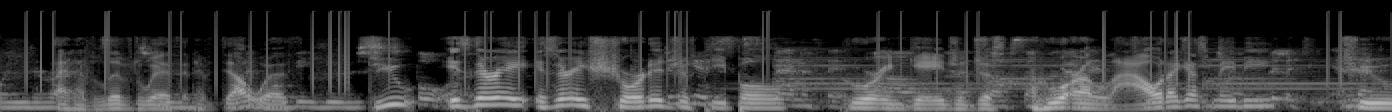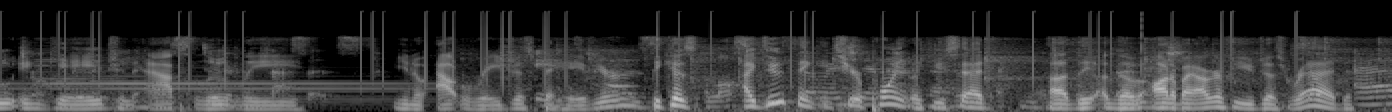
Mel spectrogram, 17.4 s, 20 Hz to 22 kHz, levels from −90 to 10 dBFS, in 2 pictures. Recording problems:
high frequencies cut off; noticeable; nothing above 6.5 kHz
household noises; noticeable; from 4.5 s on; 20 dB below the speech
voice in the background; noticeable; throughout; 15 dB below the speech
crackle, like an old record; noticeable; 15 dB below the speech

